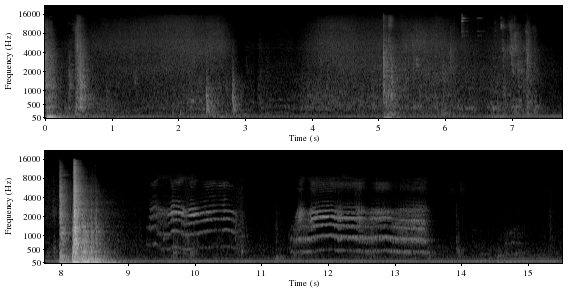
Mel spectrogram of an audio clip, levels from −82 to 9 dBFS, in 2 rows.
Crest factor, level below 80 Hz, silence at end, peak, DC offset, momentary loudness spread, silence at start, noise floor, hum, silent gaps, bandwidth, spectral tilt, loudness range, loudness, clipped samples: 30 dB; -38 dBFS; 0 s; -2 dBFS; under 0.1%; 20 LU; 0 s; -55 dBFS; none; none; 16 kHz; -3.5 dB/octave; 19 LU; -29 LUFS; under 0.1%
